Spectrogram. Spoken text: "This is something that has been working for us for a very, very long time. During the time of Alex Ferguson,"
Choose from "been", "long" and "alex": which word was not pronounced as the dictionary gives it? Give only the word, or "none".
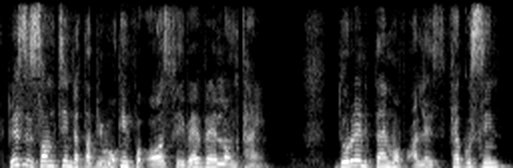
alex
